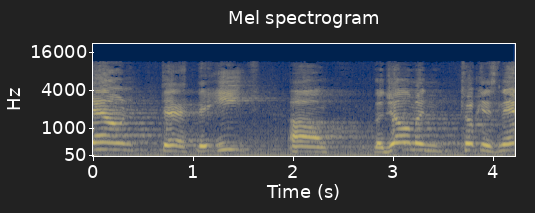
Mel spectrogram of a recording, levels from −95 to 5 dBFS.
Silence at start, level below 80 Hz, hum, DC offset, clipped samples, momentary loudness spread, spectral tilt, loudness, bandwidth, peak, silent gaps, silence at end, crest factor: 0 s; -42 dBFS; none; under 0.1%; under 0.1%; 14 LU; -3 dB/octave; -23 LUFS; 11.5 kHz; -10 dBFS; none; 0 s; 14 dB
